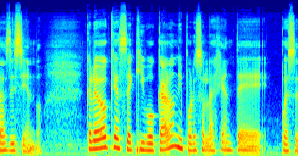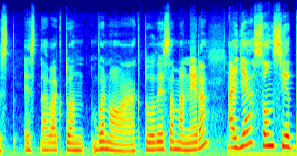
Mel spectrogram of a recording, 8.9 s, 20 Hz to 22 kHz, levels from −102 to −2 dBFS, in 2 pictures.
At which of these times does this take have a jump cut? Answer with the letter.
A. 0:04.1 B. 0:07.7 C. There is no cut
B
